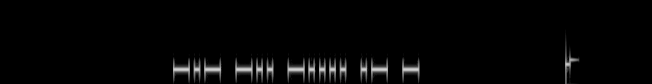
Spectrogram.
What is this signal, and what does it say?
Morse code, heard as a keyed tone, about 22 wpm, 700 Hz. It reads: KD6AT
